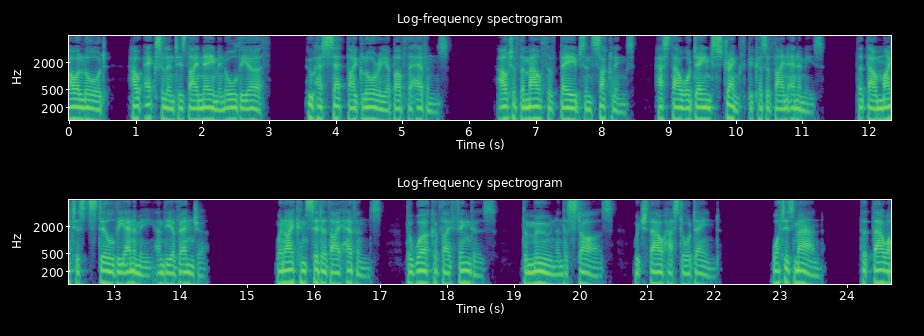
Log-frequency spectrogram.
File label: psalm kjv king james audio bible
